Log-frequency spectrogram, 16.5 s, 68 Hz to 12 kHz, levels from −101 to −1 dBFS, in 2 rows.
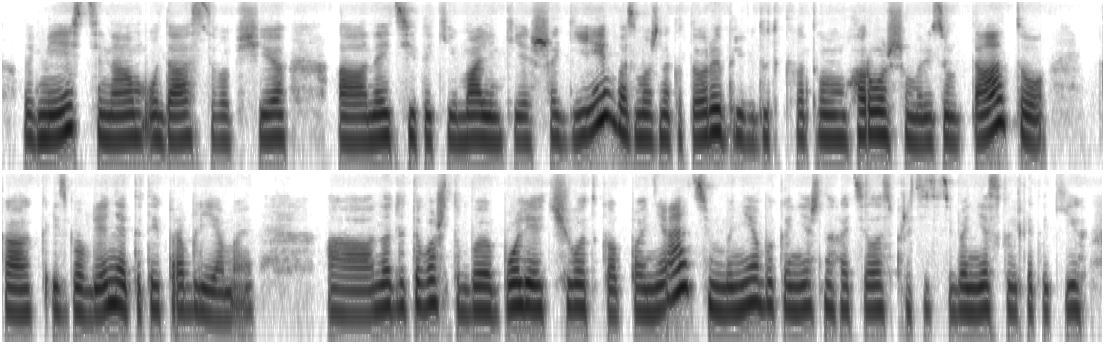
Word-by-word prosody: вместе 195 +5 +3
нам 185 +1 +1
удастся 185 0 -1
вообще, 185 +2 -3 0.4
э, 175 0 +1
найти 190 +1 +1
такие 180 -1 -5
маленькие 180 -1 0
шаги, 190 - +3
возможно, 190 - 0
которые 195 +4 +3
приведут 190 -2 -6
к - - -37
в - - -6
этому 190 0 -2
хорошему 205 -4 +2
результату, 180 - +2 0.4
как 180 -1 0
избавление 185 +3 +2
от 195 - -4
этой 195 -1 -4
проблемы. 185 -2 -3 0.5
А, 170 -1 -4
но 205 +2 +3
для 205 +1 -3
того 220 +3 +1
чтобы 190 -2 -1
более 200 +2 +4
четко 200 -3 -4
понять, 220 - +2
мне 195 +3 +2
бы, 215 -1 -2
конечно, 195 0 -3
хотелось 195 0 -4
спросить 190 0 -16
у - - -33
тебя 180 +1 -3
несколько 185 0 -2
таких, 180 +2 -6
190 Hz, 140 wpm, -24 LUFS, 180-200 Hz, 0.5 s, более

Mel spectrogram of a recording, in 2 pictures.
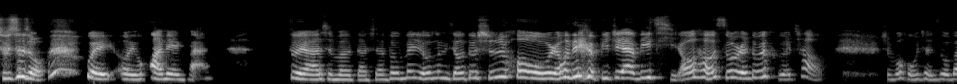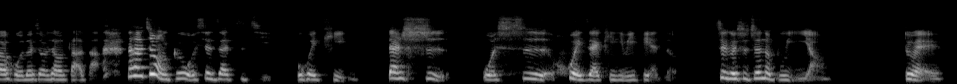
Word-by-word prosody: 就 270 -1 +3
这 365 +6 +8
种 - - +5 0.4
会， 480 -2 +7
呃， 235 - +2
有 225 +1 +1
画 250 +1 +5
面 235 -3 +1
感。 - - -4 0.9
对 270 -5 +5
啊， 225 -1 +3
什 235 0 -5
么 220 0 -2
当 210 -1 -9
山 225 +2 -9
峰 270 +1 -1
没 310 0 -5
有 265 0 +1
棱 290 0 -5
角 265 0 -1
的 300 +2 -6
时 330 +4 0
候， 300 -6 +5
然 265 -2 +7
后 330 - +4
那 370 +3 +8
个 370 - +7
BGM 290 -1 +3
一 320 +1 +2
起， 315 -9 -11
然 250 - -3
后 290 - +1
好 330 - -1
像 335 - 0
所 320 -2 -6
有 325 - -1
人 275 -1 +5
都 310 - -7
会 330 - 0
合 455 +5 -9
唱。 380 - -10 0.6
什 230 - -18
么 265 - -8
红 230 -2 -10
尘 235 -4 -9
作 235 0 -5
伴 235 0 -4
活 215 -3 -9
得 215 +1 -8
潇 230 -2 -9
潇 215 -3 -7
洒 210 - -13
洒， - - -18 0.3
但 385 - +1
是 400 - +2
这 485 +3 +7
种 235 - -2
歌 270 +1 -7
我 230 - -3
现 245 +3 -8
在 235 -1 -5
自 225 -1 -21
己 215 - -29 0.2
不 220 - -7
会 225 -3 -4
听， 230 +3 -19 0.3
但 285 -1 -2
是， 260 -4 -11 0.3
我 215 -1 -6
是 270 - -8
会 - - -2
在 195 - -5
KTV 205 -1 -14
点 210 0 -14
的， - - -31 0.4
这 300 -3 -5
个 255 - +2
是 260 -1 -10
真 280 +3 -3
的 260 - -3
不 210 -2 -12
一 260 +6 -18
样。 260 -3 -14 0.7
对。 245 +2 -5
265 Hz, 275 characters per minute, -21 LUFS, 225-300 Hz, 0.9 s, 这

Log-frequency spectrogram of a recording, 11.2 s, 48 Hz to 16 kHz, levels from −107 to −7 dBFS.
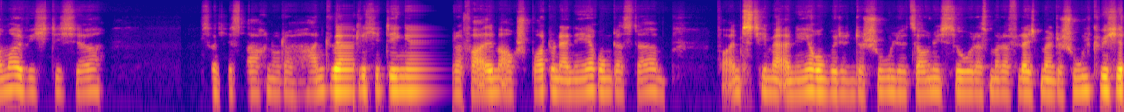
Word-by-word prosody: auch 140 - -6
mal 160 -2 +1
wichtig, 140 0 -10
ja. 140 +2 -9 1.0
Solche - - -12
Sachen 135 +1 -12
oder 130 -3 -16
handwerkliche 150 +2 +7
Dinge 150 -1 -1 0.2
oder 135 -1 -9
vor - - -3
allem 140 +1 +2
auch 130 - -6
Sport 145 +1 -5
und 140 - -2
Ernährung, 140 +2 -3
dass 135 -1 -11
da 145 +2 -8 0.6
vor - - -12
allem 135 - -6
das - - +9
Thema 140 -2 -4
Ernährung 135 +2 +1
wird 130 -1 -4
in 125 -1 -13
der 130 -1 -9
Schule 140 0 -6
jetzt 130 0 -10
auch 130 0 -3
nicht 140 -1 -4
so 135 -1 -2
dass 130 -1 -9
man 135 -1 -9
da 130 - -7
vielleicht 130 0 -2
mal 135 - -1
in 130 - -5
der 130 - -8
Schulküche 150 +2 +3
140 Hz, 210 wpm, -26 LUFS, 130-145 Hz, 1.0 s, das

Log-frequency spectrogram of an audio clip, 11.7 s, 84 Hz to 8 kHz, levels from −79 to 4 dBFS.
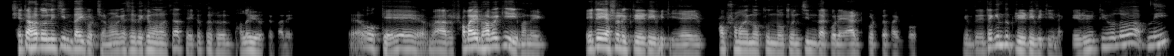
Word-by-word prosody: সেটা 150 - +2
হয়তো 175 +1 +7
উনি 170 - +3
চিন্তাই 150 -4 +2
করছেন 120 -3 -7
না। - - -7
ওনার 125 +1 -5
কাছে 135 +1 -5
দেখে 140 - -2
মনে 125 - -2
হচ্ছে 120 +7 -6
"আচ্ছা 150 -7 -11
এটা 135 - -14
তো - - -7
হ - - -11 0.2
ভালোই 130 +1 -1
হতে - - -18
পারে।" - - -15 0.6
অ্যা - - -11
ওকে 135 -7 -3 0.5
আর 130 - +1
সবাই 170 +1 +10
ভাবে 170 +2 +7
কি - - +3
মানে 115 -1 -7 0.5
এটাই 175 +3 +9
আসলে 160 -2 +2
creativity 125 -4 +1
যেই 110 0 -3 0.3
সবসময় 135 -2 -3
নতুন, 125 +1 -6
নতুন 120 +1 -6
চিন্তা 130 -2 -3
করে 115 -1 -3
অ্যাড 115 0 0
করতে - - -10
থাকব। - - -15 0.5
কিন্তু 115 +1 -13
এটা 175 - -1
কিন্তু 215 0 -1
creativity 120 -4 -1
না। 90 - -20
creativity 140 +9 -8
হলো 205 +4 -4 0.2
আপনি 200 +2 -8
130 Hz, 230 wpm, -22 LUFS, 115-155 Hz, 0.6 s, সবাই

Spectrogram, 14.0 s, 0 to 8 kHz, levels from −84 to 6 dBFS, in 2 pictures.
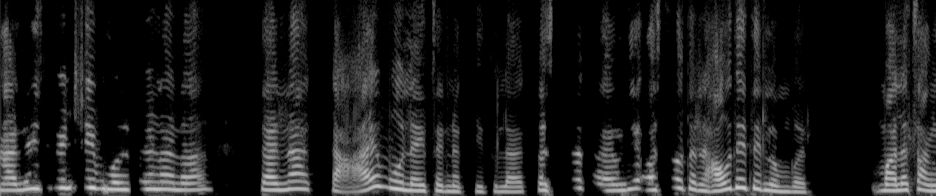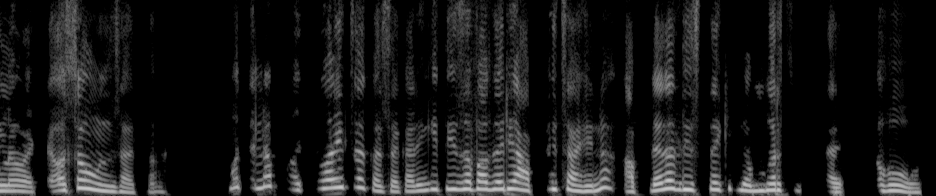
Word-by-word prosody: मॅनेजमेंटशी 330 +7 +2
बोलताना 295 -1 +2
ना, 265 0 0 0.4
त्यांना 275 +3 +3 0.2
काय 385 - 0
बोलायचं, 240 -8 +2
नक्की 200 0 -6
तुला 195 0 -5
कसं 345 +8 -4
काय 250 -7 -4
म्हणजे 255 +6 -1
असं 265 +8 -5
होतं, 320 -4 0
राहूदे 250 +11 +4
ते 315 - +3
नंबर. 200 -6 0 0.6
मला 245 +2 +5
चांगलं 225 -5 +1
वाटतंय 210 +3 -4
असं 295 +7 +2
होऊन 265 -9 +3
जातं. 175 -1 -8 0.5
मग 360 - -4
त्यांना 335 +4 -2
पटवायचं 340 +7 -1
कसं 210 -3 -4
कारण 220 +3 -2
की 290 - 0
ती 295 - +3
जबाबदारी 295 0 +3
आपलीच 290 +2 0
आहे 220 -3 +3
ना. 305 +10 +1
आपल्याला 245 +10 +2
दिसतंय 280 0 +1
की 320 - -10
नंबर 235 +3 +3
चुकतायेत. 220 -7 -8 0.3
हो, 225 -6 +1
260 Hz, 165 wpm, -24 LUFS, 225-305 Hz, 0.6 s, मला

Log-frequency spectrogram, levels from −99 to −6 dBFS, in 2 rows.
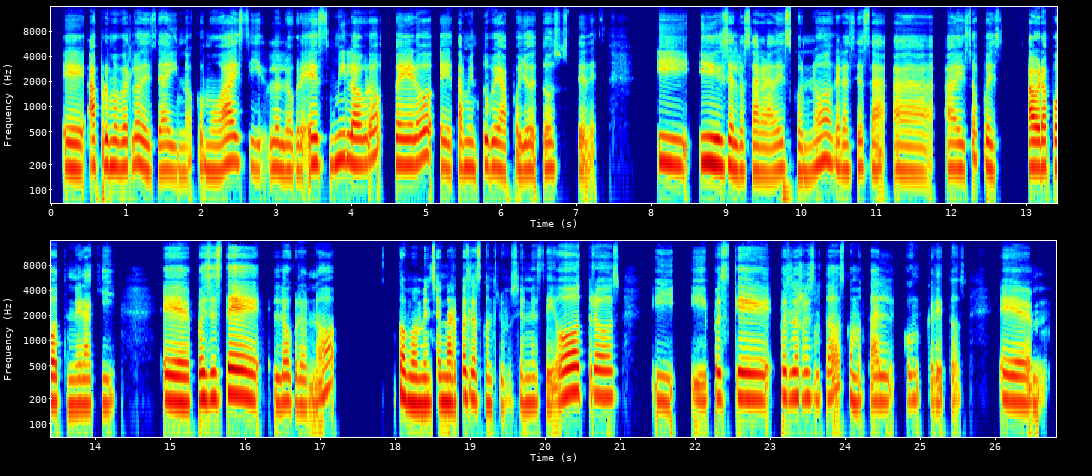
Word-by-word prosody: eh, 180 -2 +1
a 200 +1 +2
promoverlo 195 +1 +1
desde 170 -3 -2
ahí, 170 -1 -3
¿no?, 160 - -9
como: 170 -2 -4
"Ay 215 +2 +2
sí, 190 -5 -9
lo 185 0 -2
logré, 170 +3 0
es 210 0 -3
mi 225 +4 +1
logro, 210 +3 +2
pero, 210 +4 +2
eh, 185 -2 -2
también, 185 0 -3
eh, - - -38
tuve 190 -2 +1
apoyo 170 +1 -3
de - - -1
todos 185 0 -5
ustedes", - - -9 0.8
y 210 -3 0
y 215 -2 +6
se 195 -1 +3
los 170 0 -4
agradezco, 165 +1 -3
¿no?, 200 +8 -1
gracias 180 +1 -5
a 85 0 -2
a 165 -1 -4
a 180 0 -2
eso, 180 +5 -4
pues, 180 -5 -4 0.3
ahora 190 0 +6
puedo 190 -1 +4
tener 170 -1 -3
aquí, 170 +2 -6 0.6
eh, 185 -2 +5
pues, 205 -1 +4
este 210 0 +6
logro, 175 -2 -2
¿no?, - - -2 0.8
como 190 -5 +5
mencionar, 180 +1 +1
pues, 220 -1 +1
las 195 -1 0
contribuciones 175 +1 -7
de - - -4
otros, 225 -2 +4 0.4
y 185 -2 -6 0.2
y 95 -1 -4
pues 205 0 -2
que, 200 -2 +3
pues, 215 -1 +1
los 210 0 +2
resultados 205 0 -3
como 185 -3 -4
tal 185 0 -3
concretos. 90 - -9 0.4
Em, 185 -3 0
190 Hz, 140 wpm, -23 LUFS, 175-205 Hz, 0.8 s, y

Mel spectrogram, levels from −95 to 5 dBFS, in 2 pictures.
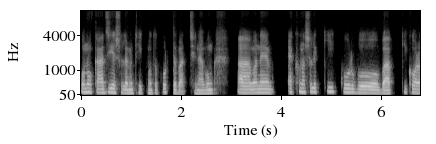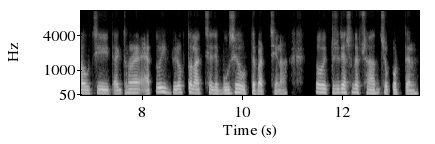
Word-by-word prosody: কোনো 150 +1 +3 0.2
কাজই 135 +2 +2
আসলে 130 -2 -2
আমি 120 - +3
ঠিকমত 125 -1 -4 0.2
করতে 145 -2 -3
পারছি 90 - -5
না - - 0
এবং 120 +2 +2 0.6
আ - - +5 0.3
মানে 135 +1 +3 0.6
এখন 150 - -4
আসলে 155 +1 0 0.2
কি 170 - -3 0.3
করব 145 -3 +1 0.5
বা 115 - +7 0.3
কি 150 - -8
করা 130 -2 +3
উচিত? 120 0 -1 0.2
এক 115 - -1
ধরনের 130 0 +1 0.2
এতই 160 +9 +1 0.2
বিরক্ত 135 +2 -1
লাগছে 125 +3 -2
যে 115 - +2
বুঝেও 120 +5 +3
উঠতে 115 0 -2
পারছি 95 - -2
না। - - -7 0.6
তো - - -4 0.2
একটু 135 +2 -11
যদি 135 +1 0
আসলে 140 +2 -2 0.2
সাহায্য 120 0 -1 0.2
করতেন? 115 -2 0
130 Hz, 155 wpm, -24 LUFS, 120-140 Hz, 0.6 s, বা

